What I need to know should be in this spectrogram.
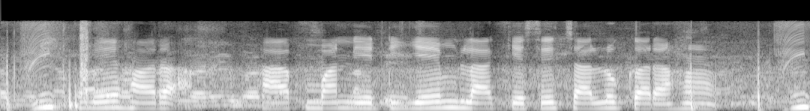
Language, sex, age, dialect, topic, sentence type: Chhattisgarhi, male, 18-24, Eastern, banking, question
